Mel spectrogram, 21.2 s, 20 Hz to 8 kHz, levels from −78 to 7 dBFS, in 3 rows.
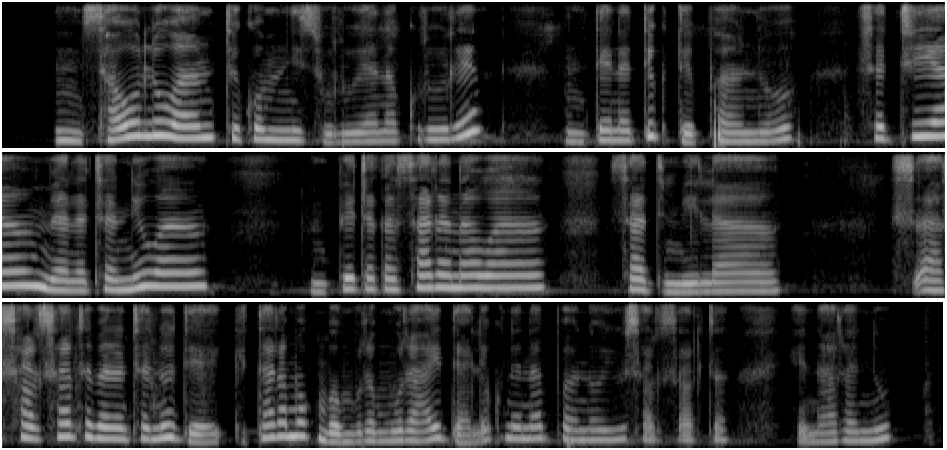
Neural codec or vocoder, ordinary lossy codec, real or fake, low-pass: none; none; real; 7.2 kHz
